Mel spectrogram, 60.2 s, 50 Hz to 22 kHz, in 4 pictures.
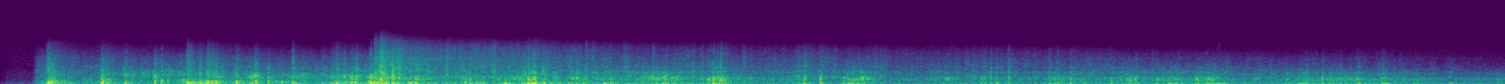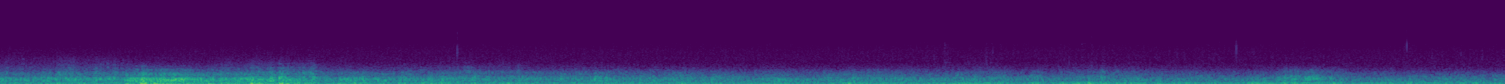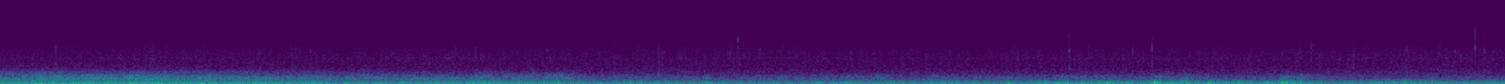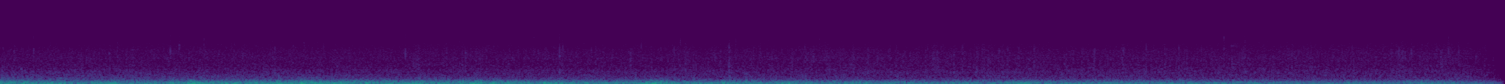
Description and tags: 4-Channel surround (IRT-cross/25cm) record of a lightning and rolling thunder with (nearly) no rain.
The spatial impression is best if headphones are used.
CH1 = FL
CH2 = FR
CH3 = RL
CH4 = RR
Another very popular thunder clap maybe also interesting:
The Download-file is a PolyWAV.
If you need to split the file (e.g. to make a stereo file), you can use the easy to use
from Sound Devices for example.
360-degree, 4-Channel, ATMO, Field-recording, High-Quality, HQ, IRT-cross, Nature, Rode-NT1-A, Surround, THUNDER, Thunder-without-Rain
